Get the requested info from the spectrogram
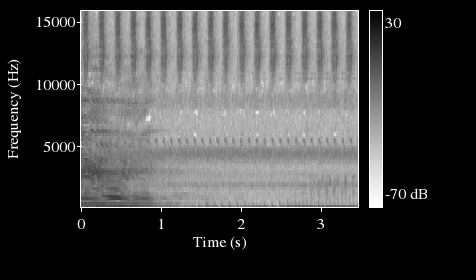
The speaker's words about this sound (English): The largest satalion had a big colorful ring around its neck. It let out a large roar as we drove by.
